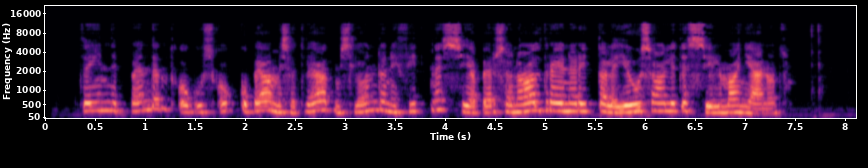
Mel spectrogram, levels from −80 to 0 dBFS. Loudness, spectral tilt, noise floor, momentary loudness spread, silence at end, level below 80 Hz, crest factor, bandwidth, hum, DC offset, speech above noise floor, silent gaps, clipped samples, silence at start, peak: -19 LUFS; -4 dB/octave; -52 dBFS; 10 LU; 0.75 s; -66 dBFS; 16 dB; 11.5 kHz; none; under 0.1%; 32 dB; none; under 0.1%; 0.35 s; -2 dBFS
